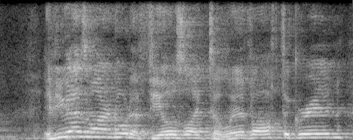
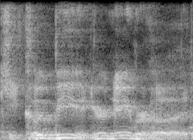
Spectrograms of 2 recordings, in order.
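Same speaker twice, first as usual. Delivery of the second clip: TV narrator. Retold or imitated. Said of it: "I hear the guy on the T V".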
